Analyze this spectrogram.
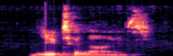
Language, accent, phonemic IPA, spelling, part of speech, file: English, Southern England, /ˈjuː.tɪ.laɪz/, utilize, verb, LL-Q1860 (eng)-utilize.wav
- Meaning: US, Canada, and Oxford British English standard spelling of utilise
